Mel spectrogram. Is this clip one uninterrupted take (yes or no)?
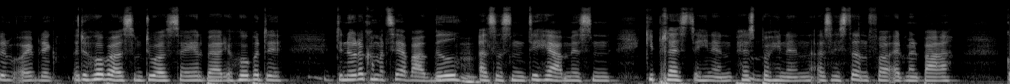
yes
